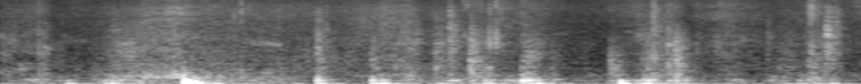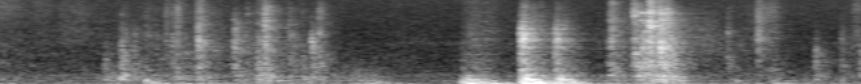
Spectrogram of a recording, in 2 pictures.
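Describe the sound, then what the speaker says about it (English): A door is shut in a quiet room: soft knocks, thuds and shuffling movement come in scattered, faint bursts with no voice. "I'm going to go shut the door."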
